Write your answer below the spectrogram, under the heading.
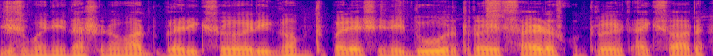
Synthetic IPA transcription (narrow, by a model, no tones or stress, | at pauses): d͡ʒismənid̪ɐʃunumat̪ɡɐɾikʲsə̃ɐɾiɡɐmt̪pɐɾjɐʃinid̪uːɾt̪ɾəːjit̪ʰsajɽɐskunt̪ɾəːjit̪ʰɐkʲsaːt̪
